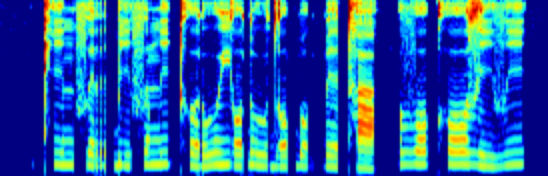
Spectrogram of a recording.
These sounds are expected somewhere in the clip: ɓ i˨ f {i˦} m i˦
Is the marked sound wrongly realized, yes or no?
yes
